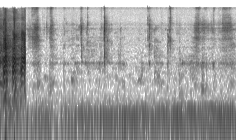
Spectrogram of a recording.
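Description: Close-up chewing of fried rabbitfish and rice, with soft wet smacks and clicks of the mouth. A brief loud vocal sound comes right at the start, and a steady low hum runs underneath.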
